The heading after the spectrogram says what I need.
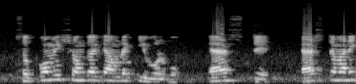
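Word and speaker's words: erste: বলেন তো একজন ভাইয়া আমি বলবো হ্যাঁ বলেন আর্স্টে প্রথম এরস্টে এটা এর মধ্যে উচ্চারণ হবে না এরস্টে এরস্টে ওকে প্রথম নাম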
